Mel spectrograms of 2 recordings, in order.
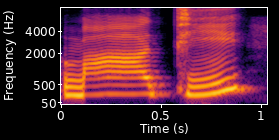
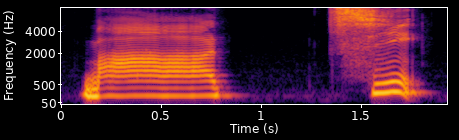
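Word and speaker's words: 맏이: So it's not 마디, but it should be 마지, 지.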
